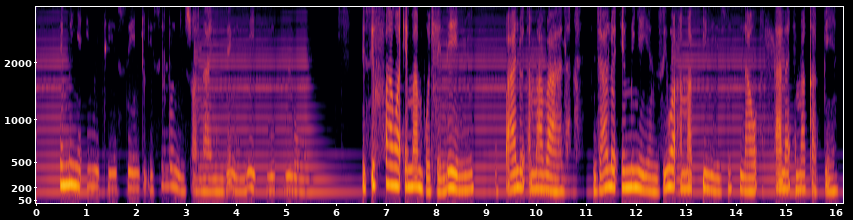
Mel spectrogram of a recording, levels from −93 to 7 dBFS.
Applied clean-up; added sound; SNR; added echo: neural mask model RNNoise.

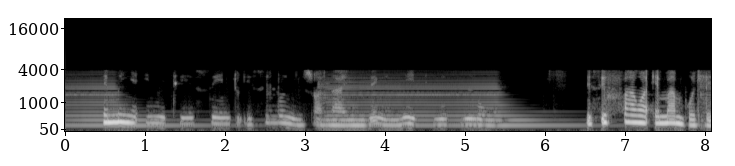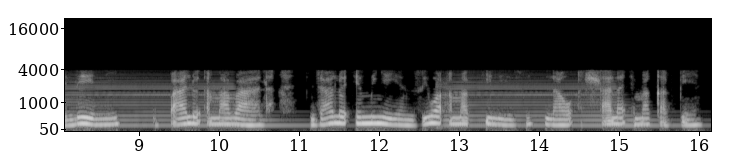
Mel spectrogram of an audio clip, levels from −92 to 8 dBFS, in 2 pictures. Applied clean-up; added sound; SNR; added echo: none; Bowed string instrument; 18 dB; none.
